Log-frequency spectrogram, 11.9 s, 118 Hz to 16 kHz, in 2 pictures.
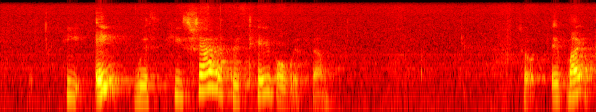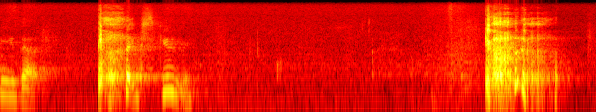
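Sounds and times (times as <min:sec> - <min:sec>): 
speech: 0:00.7 - 0:03.4, 0:05.5 - 0:08.0
harsh cough: 0:07.0 - 0:07.4, 0:10.8 - 0:11.7.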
